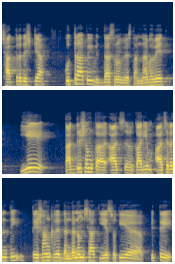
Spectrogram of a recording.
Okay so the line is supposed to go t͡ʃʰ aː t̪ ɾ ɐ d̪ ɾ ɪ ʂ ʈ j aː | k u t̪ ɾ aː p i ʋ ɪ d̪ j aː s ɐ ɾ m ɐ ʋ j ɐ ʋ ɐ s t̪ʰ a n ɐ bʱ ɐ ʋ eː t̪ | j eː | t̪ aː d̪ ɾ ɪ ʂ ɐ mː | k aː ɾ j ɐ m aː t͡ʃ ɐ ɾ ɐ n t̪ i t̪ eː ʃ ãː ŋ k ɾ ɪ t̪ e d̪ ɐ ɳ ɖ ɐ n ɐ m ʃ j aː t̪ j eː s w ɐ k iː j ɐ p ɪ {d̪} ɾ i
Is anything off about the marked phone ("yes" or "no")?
yes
